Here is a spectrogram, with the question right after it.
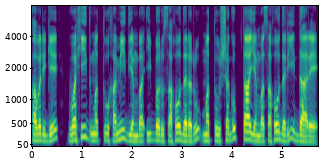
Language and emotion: Kannada, neutral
